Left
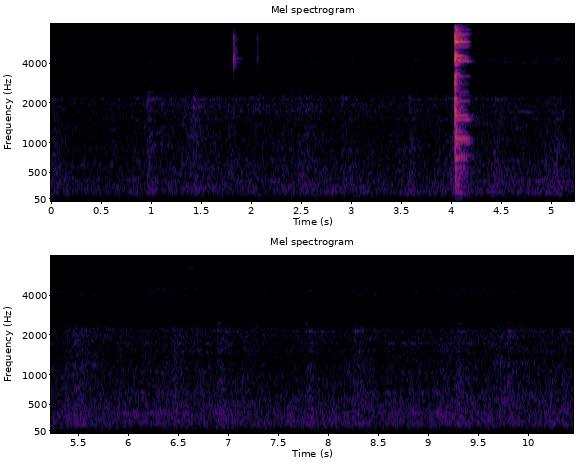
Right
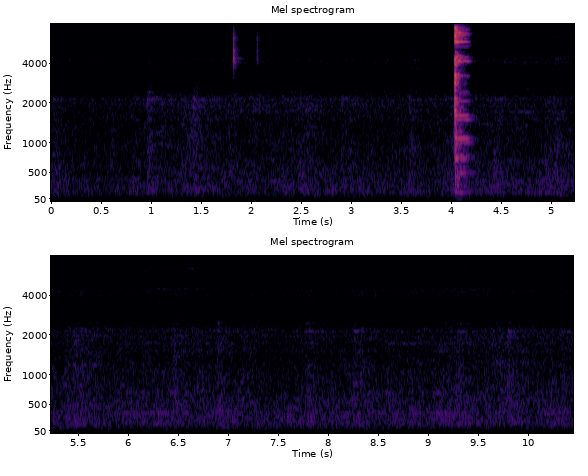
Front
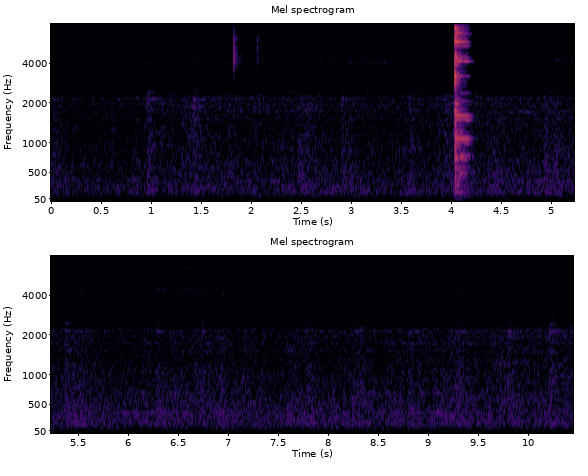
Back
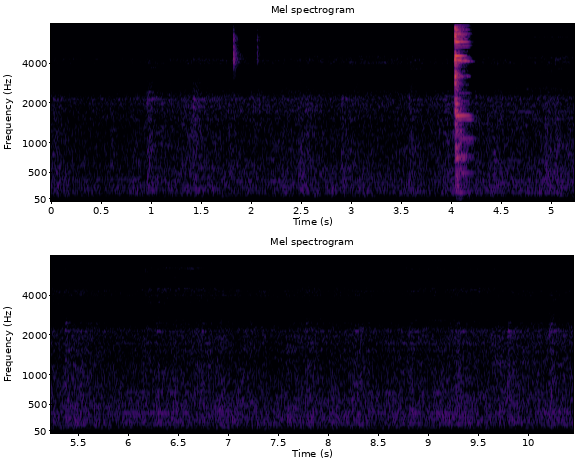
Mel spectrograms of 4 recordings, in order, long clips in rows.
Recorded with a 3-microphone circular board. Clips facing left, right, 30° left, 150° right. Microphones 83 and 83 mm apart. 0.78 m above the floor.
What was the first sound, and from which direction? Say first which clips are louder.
A clink: even, even; 45° left.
